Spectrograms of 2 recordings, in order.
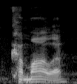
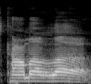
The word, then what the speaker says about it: Kamala: I mean, you were saying, you know, Kamala is going to tax... Kamala, sorry. Kamala. Yeah, I put a video up where she has her nieces telling the world how to say it. All right, it's Kamala.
